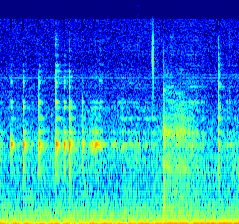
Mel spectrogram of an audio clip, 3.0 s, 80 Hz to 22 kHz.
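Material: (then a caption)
Glass. A small decorative glass shoe is tapped in a quick, uneven series, giving bright, short clinks pitched around 1.6 kHz. One sharper, louder tap lands near the two-second mark, and each note dies away almost at once over a steady low hum.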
